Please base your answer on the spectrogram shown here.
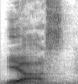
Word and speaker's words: years: এখানে ইয়ার্স, এখানে দেখেন আরের উচ্চারণটা হবে না, কারণ আরের পরে আছে এস, এস হচ্ছে কনসোনেন্ট, তাই আরের উচ্চারণটা হবে না।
